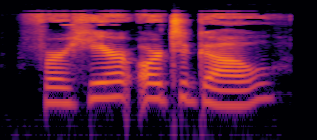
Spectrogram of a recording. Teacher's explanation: The intonation usually rises on here and falls on go, making it a clear choice question.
